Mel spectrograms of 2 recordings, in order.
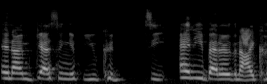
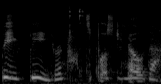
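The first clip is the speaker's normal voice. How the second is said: very quiet, hushed whisper pulled in close; 2 semitones higher, 10 dB quieter than usual. Voicing Iris pulling B close to speak: whispering as Iris. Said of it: "pulls her real close and whispers".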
